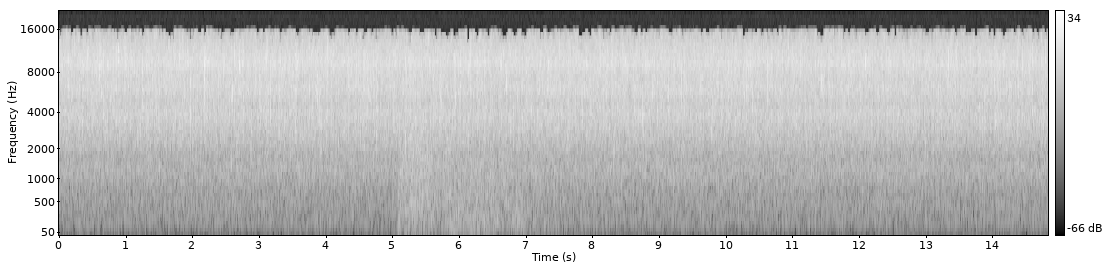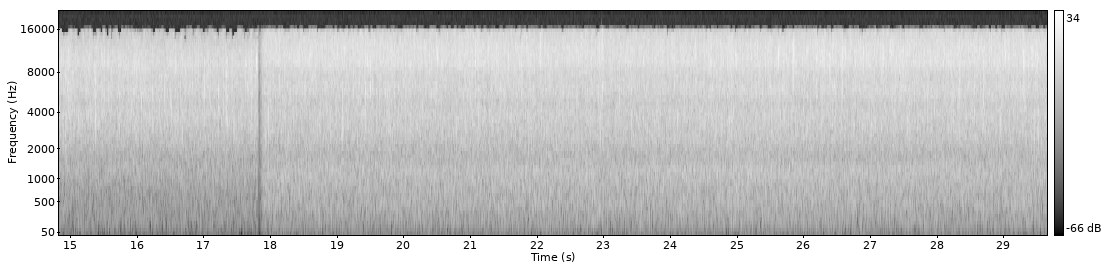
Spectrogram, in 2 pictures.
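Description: Steady rain, with a low rumble of thunder about five seconds in lasting a couple of seconds. About two-thirds of the way through the rain sound changes abruptly, like a cut to another rain recording.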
